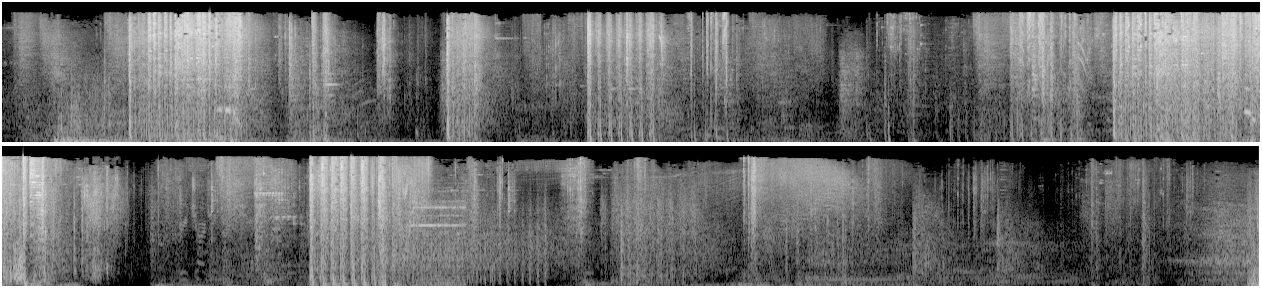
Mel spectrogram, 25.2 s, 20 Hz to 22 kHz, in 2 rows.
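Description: Sustained gunfire in the Apex Legends battle royale game, played on controller: dense bursts of automatic shots and explosive booms come in several loud clusters over about 25 seconds, with brief quieter gaps between them.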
